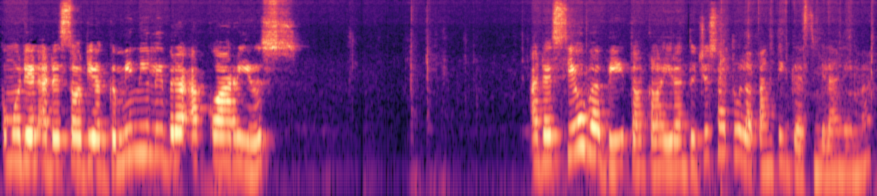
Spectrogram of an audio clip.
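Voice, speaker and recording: A woman giving a tarot reading, gentle and measured, calling the listener dear. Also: a little high. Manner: slow, measured listing. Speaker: tarot reader.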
